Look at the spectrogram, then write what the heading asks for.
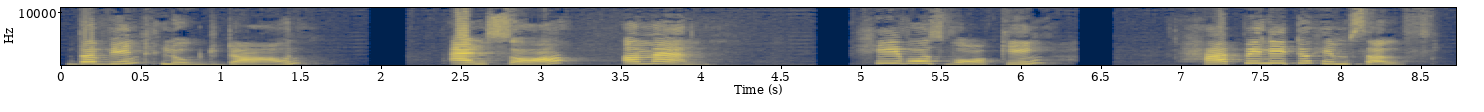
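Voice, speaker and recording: A woman reading a scripted children's story as a storyteller and teacher, slowly and deliberately. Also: very high-pitched, expressive, pushed and bright.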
